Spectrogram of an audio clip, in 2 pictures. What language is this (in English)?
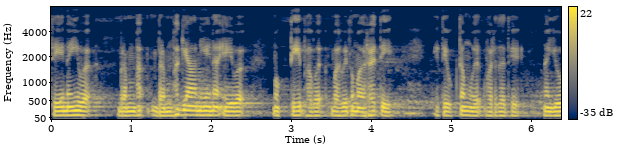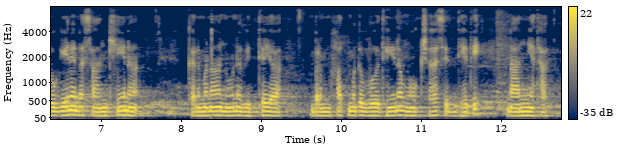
Sanskrit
